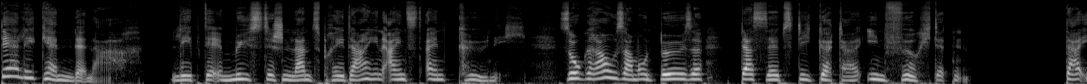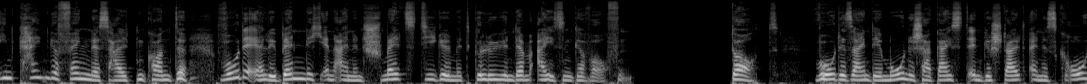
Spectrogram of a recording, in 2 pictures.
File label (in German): Erzaehlerstimme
